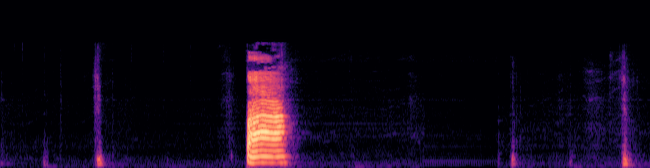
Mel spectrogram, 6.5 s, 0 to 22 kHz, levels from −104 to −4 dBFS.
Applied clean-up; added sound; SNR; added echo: neural mask model DeepFilterNet 3.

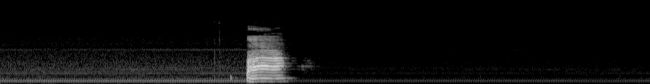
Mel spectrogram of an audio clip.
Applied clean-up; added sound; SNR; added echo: none; none; none; none.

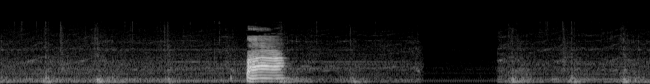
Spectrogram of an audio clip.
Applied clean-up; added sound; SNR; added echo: none; Car; 17 dB; none.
